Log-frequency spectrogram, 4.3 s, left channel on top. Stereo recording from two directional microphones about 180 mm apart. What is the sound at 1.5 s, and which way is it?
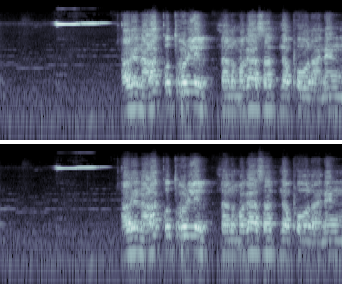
A man's voice, 50° right (ahead or behind).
